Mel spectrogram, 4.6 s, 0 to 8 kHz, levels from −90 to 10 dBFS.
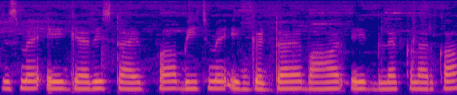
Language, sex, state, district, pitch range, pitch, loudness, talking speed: Hindi, female, Bihar, Gopalganj, 205-220 Hz, 215 Hz, -30 LUFS, 225 wpm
